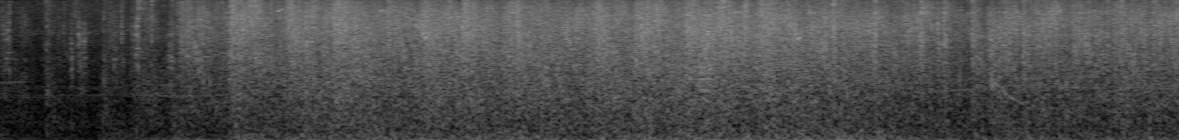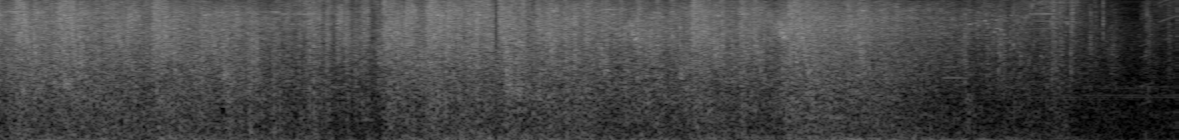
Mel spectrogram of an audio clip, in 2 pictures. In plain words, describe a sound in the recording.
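Heavy weapons fire in rapid bursts.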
